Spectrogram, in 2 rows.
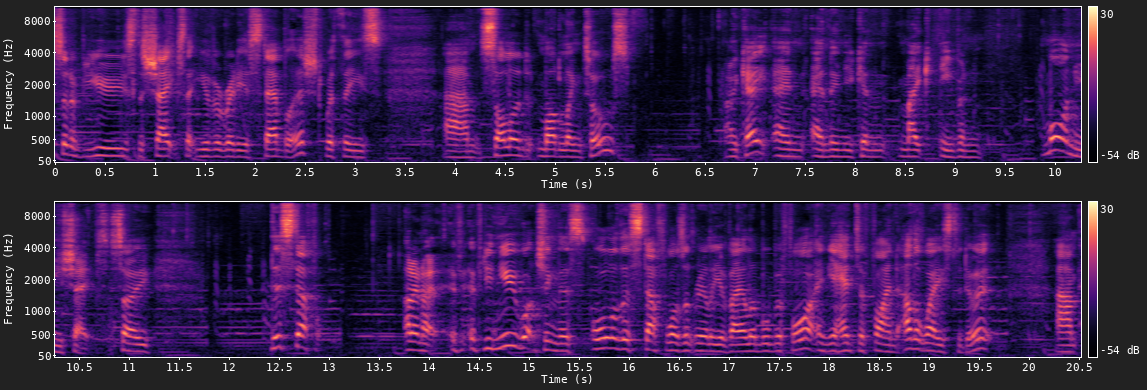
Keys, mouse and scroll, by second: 1.9 middle click, 1.9-2.4 scroll up 2, 1.9 2, 2.7-3.2 scroll down 2, 3.4 middle click, 3.6 scroll down 1, 3.6-4.1 scroll, 4.6 middle click, 5.8 2, 6.7 2, 8.2 middle click, 8.4 scroll down 2, 9.4 2, 10.1 right click, 10.5 2, 12.6 click, 12.9 middle click, 13.0 scroll, 19.9 click, 19.9 middle click, 19.9 scroll up 2.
